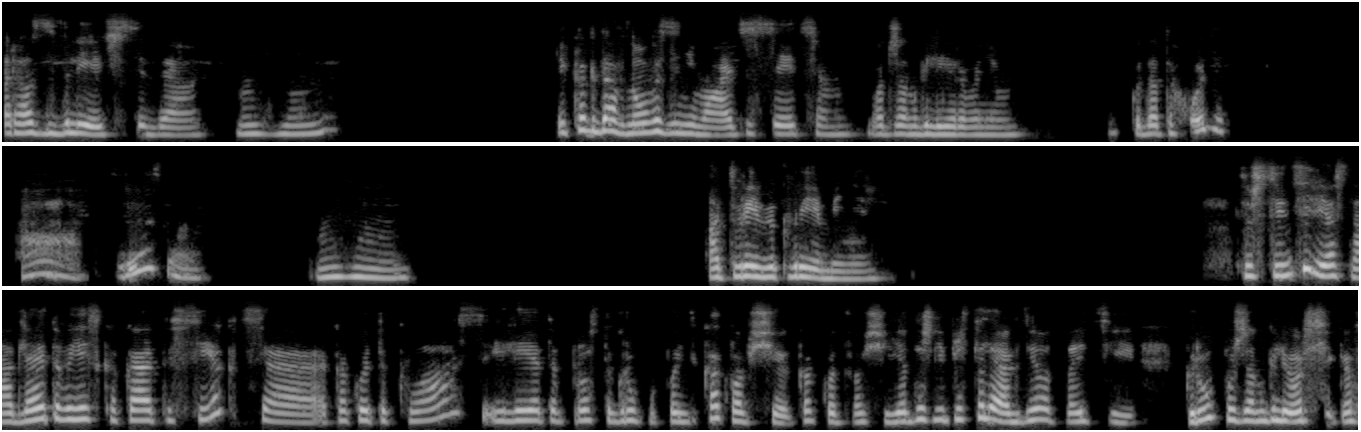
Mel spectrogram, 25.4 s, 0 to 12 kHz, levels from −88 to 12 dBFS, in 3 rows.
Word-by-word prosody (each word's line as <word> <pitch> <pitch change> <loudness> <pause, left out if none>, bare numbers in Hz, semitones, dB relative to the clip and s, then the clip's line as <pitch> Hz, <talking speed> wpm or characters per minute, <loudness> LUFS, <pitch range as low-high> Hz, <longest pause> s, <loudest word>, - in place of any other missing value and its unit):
Развлечь 220 -3 +1
себя, 185 -2 -8 0.2
мгм. 210 +5 -7 1.4
И 235 - -3
как 290 +1 +3
давно 235 -5 +4
вы 265 - +4
занимаетесь 200 -2 -3
этим 195 -1 -6
вот 205 -2 -7
жонглированием? 190 -2 -3 0.6
Куда 205 +1 -2
то 220 +1 -8
ходит 280 +5 -2 0.9
А! 275 +1 -6 0.2
Серьезно? 285 - -2 0.7
Мгм. 220 -2 -2 1.8
От 220 +1 0
время 240 -2 +7
к 230 - -13
времени. 190 -5 +1 2.2
Слушайте, 255 0 +2
интересно. 255 - +5
А - - +1
для 240 +6 +6
этого 280 -1 +3
есть 270 0 +4
какая-то 245 -1 +1
секция, 225 - -4
какой-то 235 +2 -1
класс 270 - -7
или 230 - 0
это 240 -1 +2
просто 245 +1 -3
группа 230 0 -3
по 215 - 0
инт 210 - -5
как 290 -2 -1
вообще, 200 -4 0
как 235 +7 -6
вот 205 -2 -1
вообще? 205 0 -5
Я 215 +1 +3
даже 260 +2 0
не 255 - -1
представляю, 265 -4 +4
где 245 +5 +2
вот 245 -6 -4
найти 200 -3 -4 0.3
группу 260 +6 +3
жонглёрщиков? 230 - +3
225 Hz, 120 wpm, -23 LUFS, 205-250 Hz, 2.2 s, время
